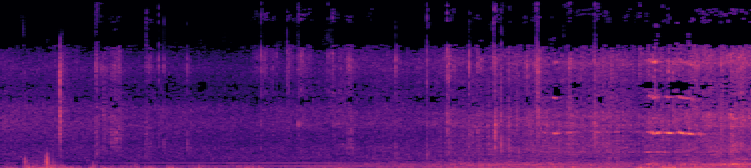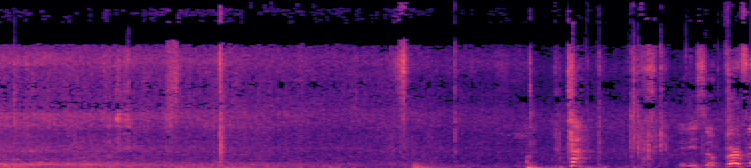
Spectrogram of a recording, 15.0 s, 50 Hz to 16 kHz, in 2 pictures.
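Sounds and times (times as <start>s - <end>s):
sliding door rumbling on track: 0.0s - 13.1s
sliding door squeal: 3.6s - 10.2s.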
